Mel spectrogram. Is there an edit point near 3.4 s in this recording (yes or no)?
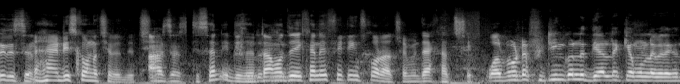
no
